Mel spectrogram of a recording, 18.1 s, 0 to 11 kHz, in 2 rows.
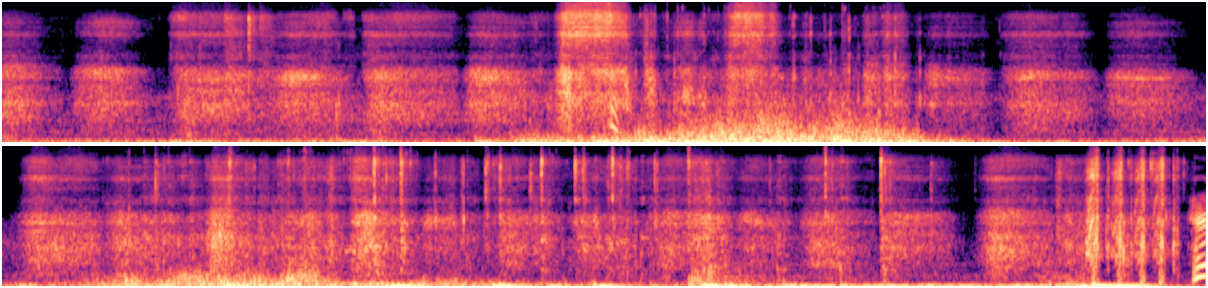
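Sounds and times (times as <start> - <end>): low rumble: 0.0 - 17.2
footsteps and gear clatter: 4.0 - 7.4, 9.2 - 18.0.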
